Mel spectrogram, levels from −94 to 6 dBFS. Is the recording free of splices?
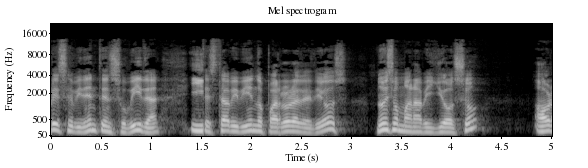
no; 3 cuts; at 1.5 s, 2.3 s, 3.4 s

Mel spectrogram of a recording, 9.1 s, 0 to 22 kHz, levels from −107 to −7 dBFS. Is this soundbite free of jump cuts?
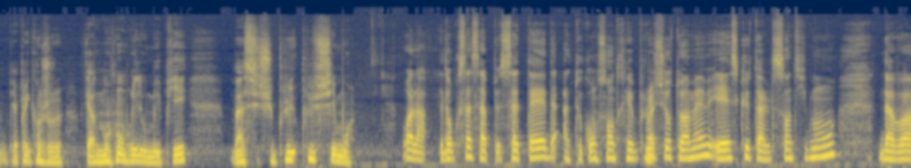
no; 1 cut; at 3.0 s

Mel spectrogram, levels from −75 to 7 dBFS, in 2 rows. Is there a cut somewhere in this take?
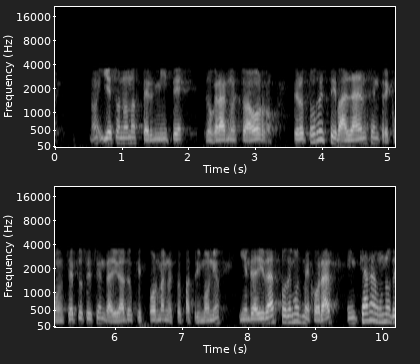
no; 0 cuts

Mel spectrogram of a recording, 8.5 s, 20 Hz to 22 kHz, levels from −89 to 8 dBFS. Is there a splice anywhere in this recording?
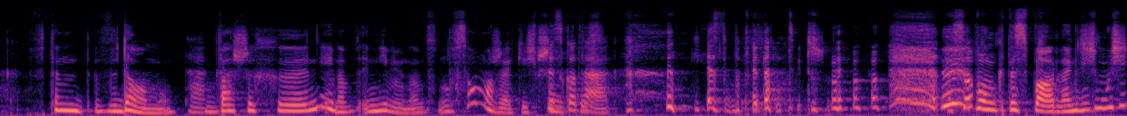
yes; 3 cuts; at 2.5 s, 5.6 s, 7.3 s

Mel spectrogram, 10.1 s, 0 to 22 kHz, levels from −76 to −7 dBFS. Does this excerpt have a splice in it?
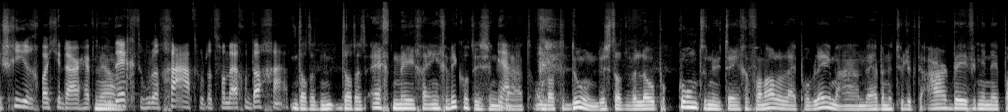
no; 0 cuts

